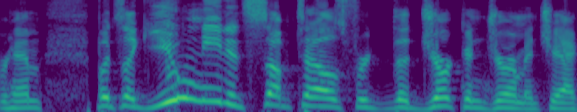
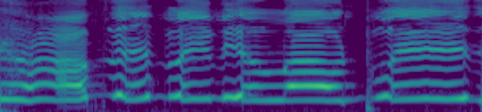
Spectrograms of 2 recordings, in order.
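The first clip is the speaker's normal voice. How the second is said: high, slowed sobbing beg; mock crying plea; 12 semitones higher, slower than usual. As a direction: whimper for mercy. Victim begging, crying voice.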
